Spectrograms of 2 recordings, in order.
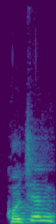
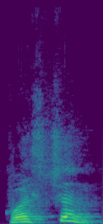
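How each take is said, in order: First: The word is said in a careless, discouraged way. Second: The word is said in a careful, preferred way. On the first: The speaker calls it wrong. "క్వశ్చన్ కాదు" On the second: The speaker calls it right. "ఇంకా బెటర్గా pronounce చేయొచ్చు"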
